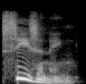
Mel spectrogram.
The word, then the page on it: seasoning: British English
